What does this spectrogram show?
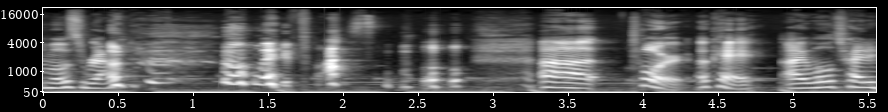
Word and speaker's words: Thor: a bit like mine people pronounce it thor but in norse it's tor i'm sorry thank you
